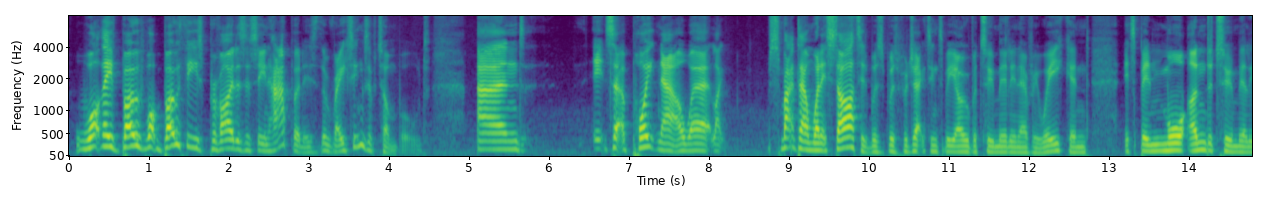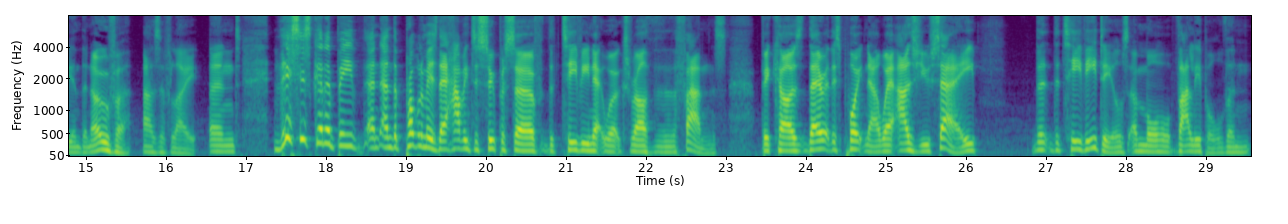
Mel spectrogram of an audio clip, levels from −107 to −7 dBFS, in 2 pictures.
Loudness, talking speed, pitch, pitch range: -23 LUFS, 185 wpm, 140 Hz, 120-175 Hz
